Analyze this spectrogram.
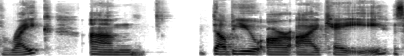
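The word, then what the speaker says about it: Wrike: process I use a project management software called Reich um wri I ke is how it's spelled and we built out a full template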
